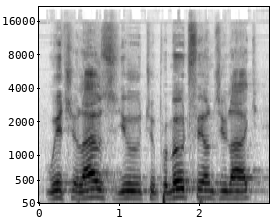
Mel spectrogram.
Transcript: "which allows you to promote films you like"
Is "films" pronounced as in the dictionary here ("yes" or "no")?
yes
